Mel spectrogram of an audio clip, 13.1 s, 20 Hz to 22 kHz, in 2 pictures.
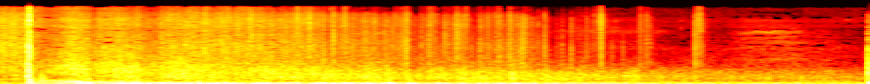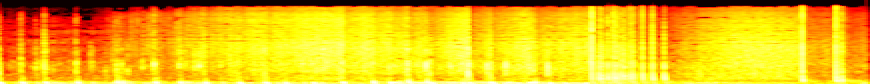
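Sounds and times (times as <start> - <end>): firework crackles: 0.0 - 5.7, 6.6 - 13.0
firework launch thumps and pops: 6.5 - 11.8, 12.5 - 13.0
firework shell bursts rumbling: 6.5 - 11.8
firework hiss: 7.9 - 13.0.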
